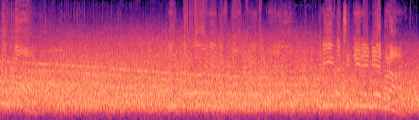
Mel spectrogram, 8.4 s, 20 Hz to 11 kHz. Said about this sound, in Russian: Пилотажная группа РОМ из 9 самолетов, 5 самолетов Су-27 и 4 самолетов МиГ-29.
